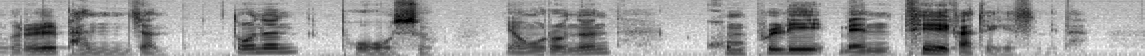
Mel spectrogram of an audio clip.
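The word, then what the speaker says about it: complement: 콤플리멘트. 원래 발음은 컴플리먼트라고 하는데 어쨌든 이 콤플리멘트가 바로 보수입니다.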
